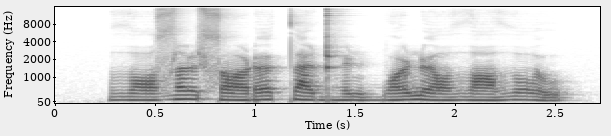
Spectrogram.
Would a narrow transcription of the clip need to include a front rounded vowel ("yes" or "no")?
yes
